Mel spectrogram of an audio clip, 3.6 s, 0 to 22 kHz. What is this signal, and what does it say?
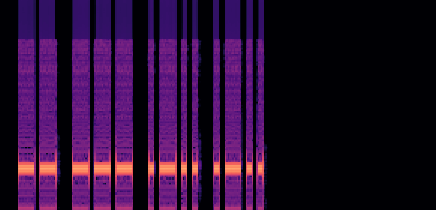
Morse code, heard as a keyed tone, about 27 wpm, 800 Hz. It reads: MOLL
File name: Alphabetical / Alphabetical mp3s / Ms @25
